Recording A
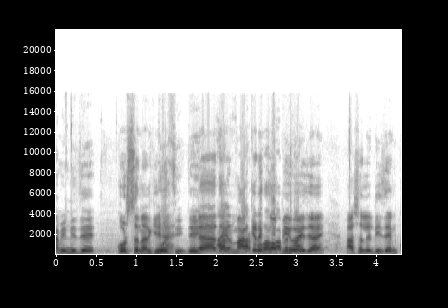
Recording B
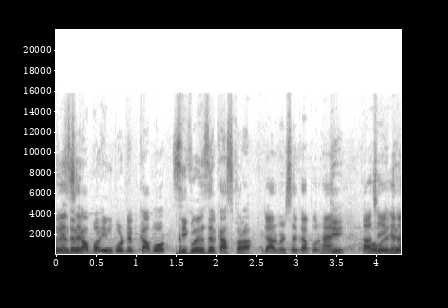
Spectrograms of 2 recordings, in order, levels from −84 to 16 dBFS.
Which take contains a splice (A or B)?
B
